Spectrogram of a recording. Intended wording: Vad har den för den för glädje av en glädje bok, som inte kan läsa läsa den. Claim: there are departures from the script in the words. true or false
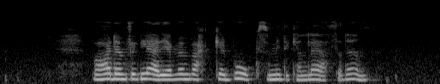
true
